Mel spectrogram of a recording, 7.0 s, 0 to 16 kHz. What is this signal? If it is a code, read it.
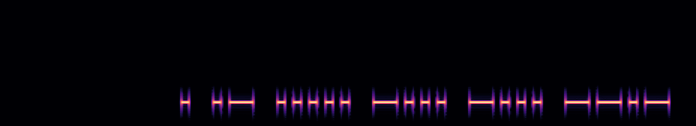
Morse code, heard as a keyed tone, about 16 wpm, 700 Hz. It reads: EA5BBQ
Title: DXCC-100 Call Signs - 6 Characters - Repeated 2x - 15wpm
